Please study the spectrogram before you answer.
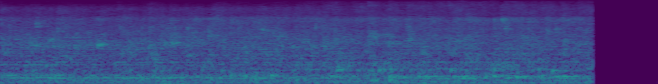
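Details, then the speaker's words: Panasonic washing machine after the control board repair (the failed switching transistors for the water inlet and drain were replaced): a continuous rush of water fills the tub with no drain pump running alongside, so it fills and washes normally. "Wala na nalabas na tubig, nagwawash na siya. Yan, okay na siya. Hindi na nagsasabay ng tubig."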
